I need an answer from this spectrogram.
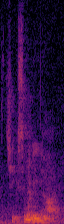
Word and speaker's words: Csikszentmihalyi: And it's a very, I don't pronounce the name because, can you say it loud? Csikszentmihalyi.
